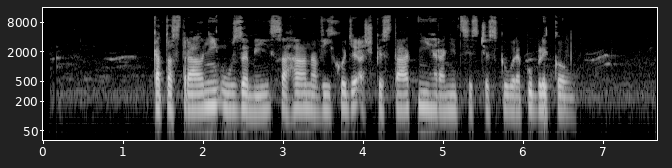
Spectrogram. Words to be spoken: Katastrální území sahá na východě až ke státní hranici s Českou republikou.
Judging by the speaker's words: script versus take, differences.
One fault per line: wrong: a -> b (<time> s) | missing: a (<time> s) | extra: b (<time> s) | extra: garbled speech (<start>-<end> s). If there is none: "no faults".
no faults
